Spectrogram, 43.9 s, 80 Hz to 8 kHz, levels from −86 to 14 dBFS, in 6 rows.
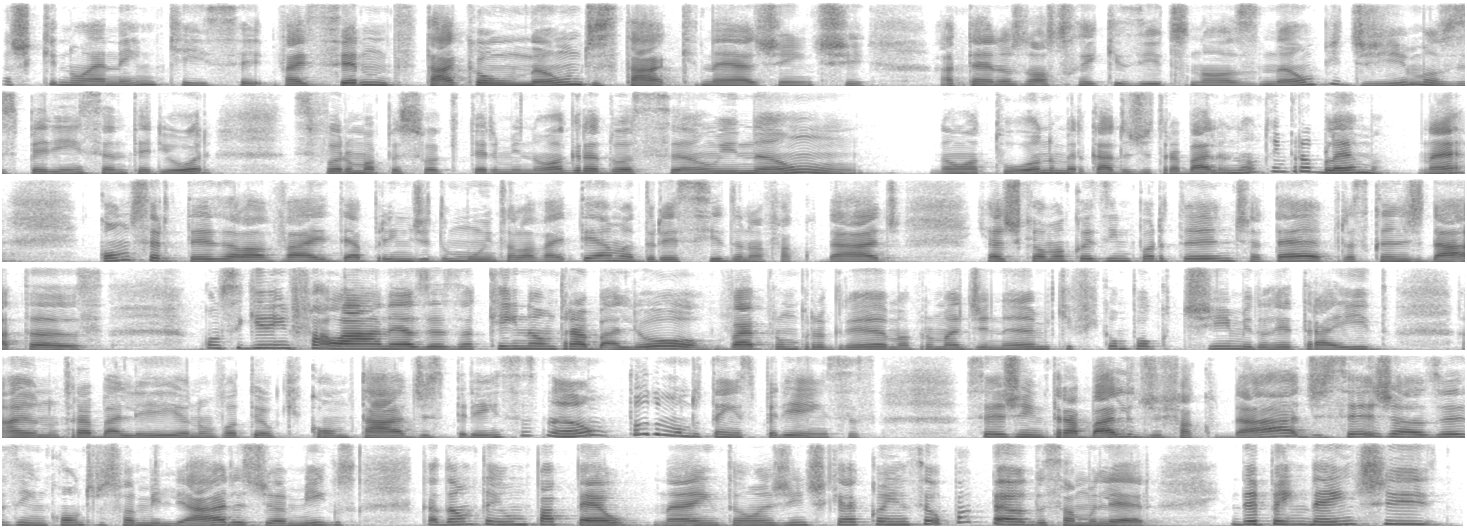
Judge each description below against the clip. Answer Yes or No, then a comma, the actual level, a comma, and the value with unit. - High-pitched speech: Yes, high, 200 Hz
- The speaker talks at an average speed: No, fast, 190 wpm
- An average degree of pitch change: Yes, average, 3.8 semitones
